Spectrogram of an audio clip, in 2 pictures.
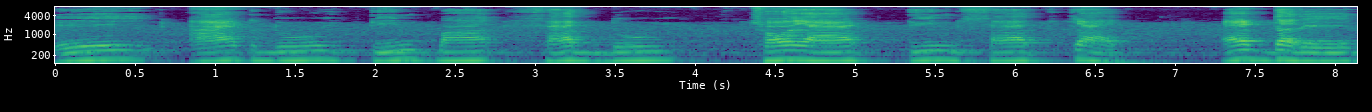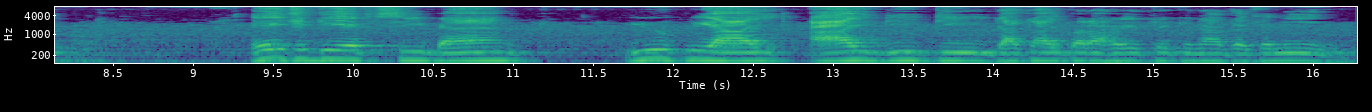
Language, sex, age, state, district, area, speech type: Bengali, male, 60+, West Bengal, Uttar Dinajpur, rural, read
